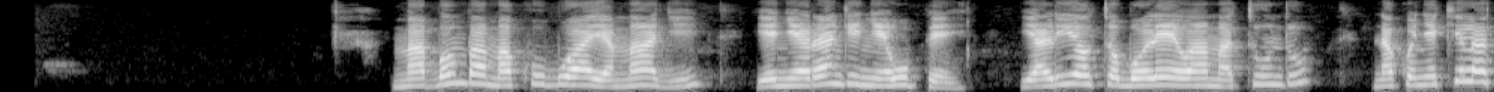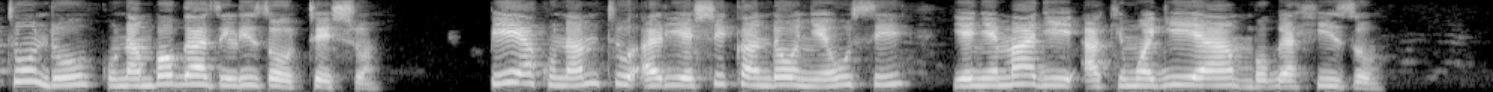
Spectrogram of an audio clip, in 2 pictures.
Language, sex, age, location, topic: Swahili, female, 36-49, Dar es Salaam, agriculture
